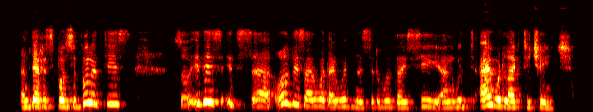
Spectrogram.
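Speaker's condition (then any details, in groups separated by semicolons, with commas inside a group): No condition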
